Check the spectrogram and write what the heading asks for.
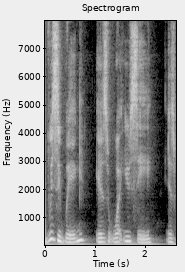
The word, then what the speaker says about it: WYSIWYG: probably know because you're hipper than me uh pronounced wysiwyg is what you see is what you get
